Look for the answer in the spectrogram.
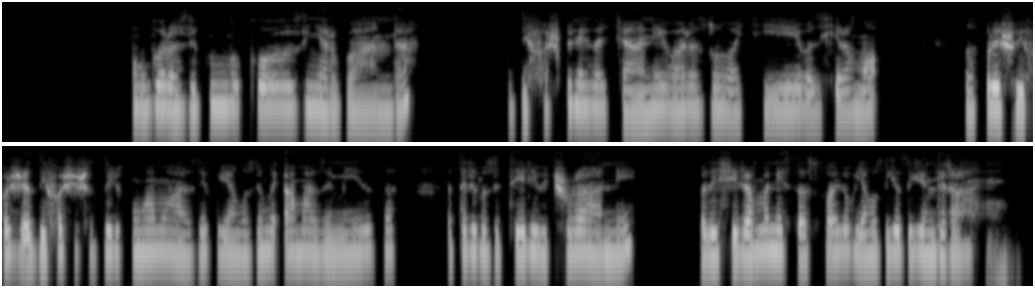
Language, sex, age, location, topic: Kinyarwanda, female, 25-35, Nyagatare, agriculture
